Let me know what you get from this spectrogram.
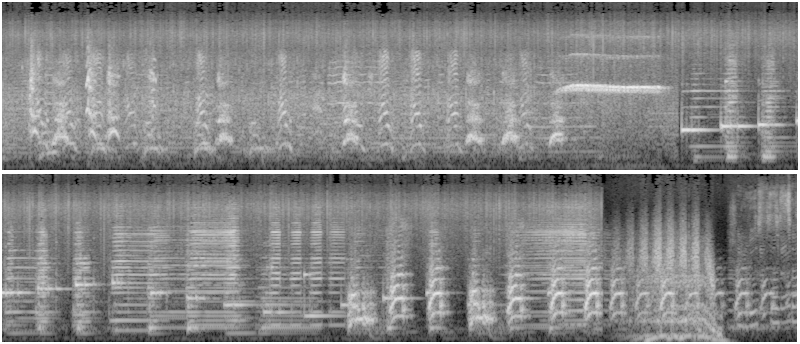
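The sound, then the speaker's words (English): Several dogs in a circus singing-dog act bark and yip, pitched to different notes, one after another in a bouncy melodic pattern. Together they form a recognizable tune, loud, with a burst of rapid barking near the end. “this circus now has the honor of presenting to you the unique and world-famous attraction, Don Charlie's Singing Dogs”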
